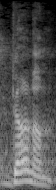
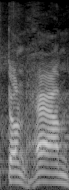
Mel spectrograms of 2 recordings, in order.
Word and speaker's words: Dunham: mispronounced my last name i know it's dunham now when you look at it it says don't ham just on hand you're the other white knee don't confuse everyone it's dunham it says done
